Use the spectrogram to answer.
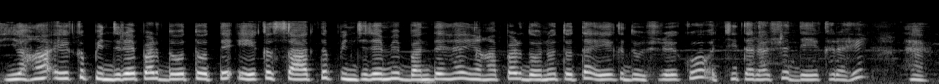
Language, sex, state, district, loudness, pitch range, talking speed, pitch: Hindi, female, Chhattisgarh, Raipur, -15 LUFS, 225-270 Hz, 160 wpm, 245 Hz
